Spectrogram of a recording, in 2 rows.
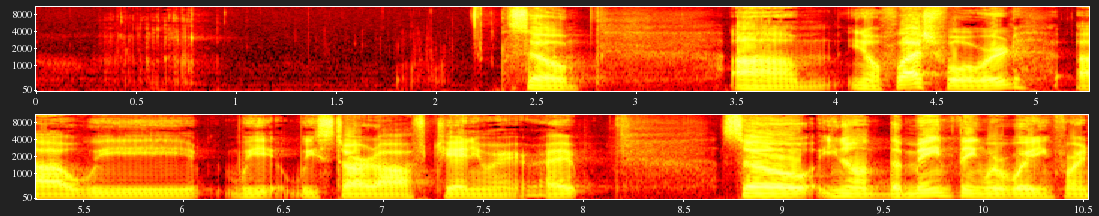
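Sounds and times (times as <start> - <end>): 
person sipping tea: 0.3 - 1.0, 1.8 - 2.2
speech: 2.4 - 10.5.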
